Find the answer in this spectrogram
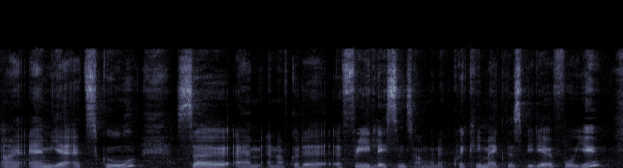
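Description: With ordinary pitch variation, a woman's speech moves at a moderate pace. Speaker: maths teacher. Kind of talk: tutorial. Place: classroom.

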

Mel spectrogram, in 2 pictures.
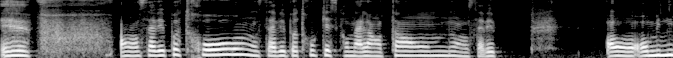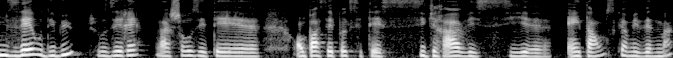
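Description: A woman speaks in a dark, mellow tone at a fairly slow pace with fairly even intonation. The sound is dry and close with no echo, in a very clean recording with a silent background. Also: fairly high pitch for a woman. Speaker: mother of alleged abuse victims. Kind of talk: news interview. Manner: halting.

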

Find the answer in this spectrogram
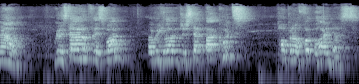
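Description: Over faint background music and audible room echo, a man with an extremely high pitch talks at a fairly quick pace with ordinary pitch variation. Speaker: fitness instructor. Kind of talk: tutorial. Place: home room. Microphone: camera far.

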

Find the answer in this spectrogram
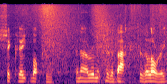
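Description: A man with a fairly high pitch talks in a monotone, flat intonation while noticeable background noise carries on behind him. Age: 80s+. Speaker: fish market carting agent. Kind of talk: interview answer.

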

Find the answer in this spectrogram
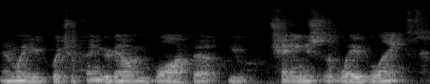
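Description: A man's very deep, low, somewhat breathy voice with a dark, mellow tone, fairly even intonation and a fairly slow pace, in audible room echo. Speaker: music teacher. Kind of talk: lecture. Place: home room.

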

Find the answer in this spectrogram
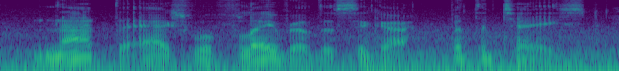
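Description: Vocal fry at a fairly slow pace, in a dry sound with no echo over noticeable background noise. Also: man. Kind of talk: tutorial. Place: car. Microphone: phone near.

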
